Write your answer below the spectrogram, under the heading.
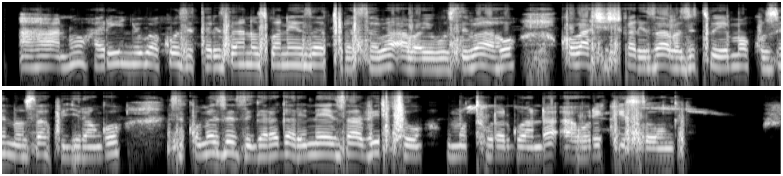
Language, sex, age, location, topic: Kinyarwanda, female, 36-49, Musanze, government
